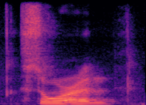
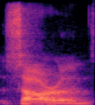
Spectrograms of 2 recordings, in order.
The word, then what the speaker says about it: Sauron: Why am I thinking of Saren, or Sauron, sorry, pronunciation just butchering right there, sorry guys.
